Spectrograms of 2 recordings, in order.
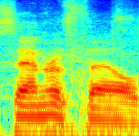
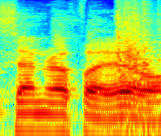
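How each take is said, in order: First: Rafael is said the way locals say it. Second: Rafael sounds like the Ninja Turtle's name. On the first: This is how locals say the name. The speaker calls it right. "It's San Rafael. Thank you very much" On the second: This is how outsiders say the name. The speaker calls it wrong. "he's not a Ninja Turtle"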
